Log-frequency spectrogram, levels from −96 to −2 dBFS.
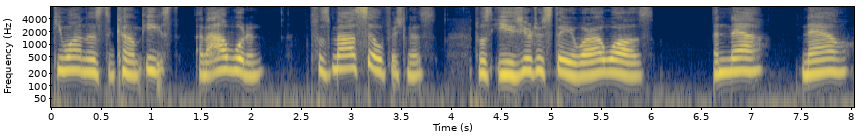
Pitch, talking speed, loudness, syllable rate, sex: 200 Hz, 150 wpm, -18 LUFS, 4.7 syllables/s, male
